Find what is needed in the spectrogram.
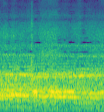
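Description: A muezzin's voice chanting the dawn adhan, holding one long melismatic note that slides slowly in pitch and shifts about a second and a half in.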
